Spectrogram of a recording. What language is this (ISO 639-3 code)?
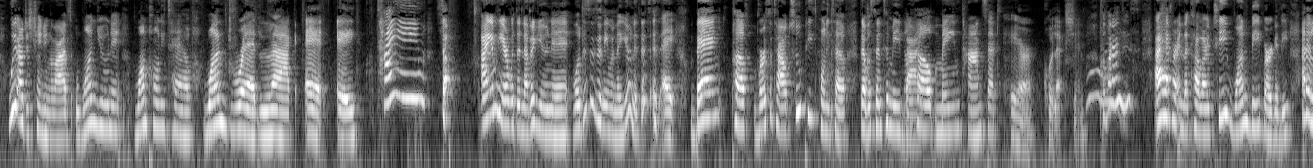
eng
